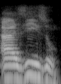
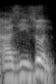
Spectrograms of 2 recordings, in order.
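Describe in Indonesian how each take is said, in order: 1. Kata ini berakhir dengan vokal, tanpa n. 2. Kata ini berakhir dengan bunyi n. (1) "kena baca azizu. Itu kerana darurah syair" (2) "dia tak boleh baca azizun"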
